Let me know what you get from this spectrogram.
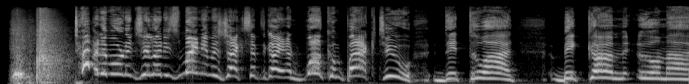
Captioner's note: whoopsh~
